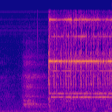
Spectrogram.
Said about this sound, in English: Oh, now we're getting phone calls.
